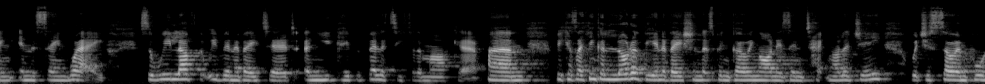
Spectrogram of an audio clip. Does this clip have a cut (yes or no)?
yes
